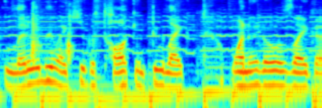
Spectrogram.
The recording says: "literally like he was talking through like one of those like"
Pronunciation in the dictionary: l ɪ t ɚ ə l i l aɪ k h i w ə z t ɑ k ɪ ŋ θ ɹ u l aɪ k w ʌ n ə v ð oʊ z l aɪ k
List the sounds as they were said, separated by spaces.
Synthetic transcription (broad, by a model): l ɪ t ɚ l i l aɪ k h i w ə z t ɑ k ɪ ŋ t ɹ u l aɪ k w ʌ n ə v ð oʊ z l aɪ k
